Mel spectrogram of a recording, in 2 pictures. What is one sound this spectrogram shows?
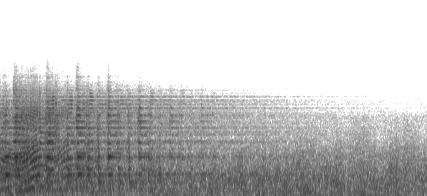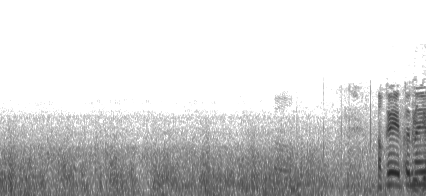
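Wind rushes past as a bicycle rolls along a road.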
